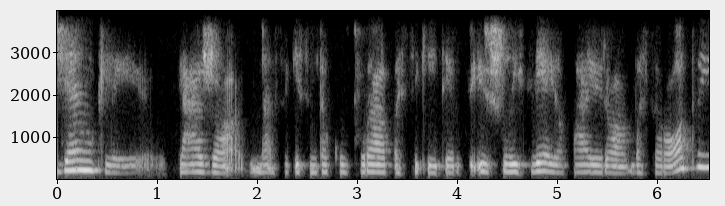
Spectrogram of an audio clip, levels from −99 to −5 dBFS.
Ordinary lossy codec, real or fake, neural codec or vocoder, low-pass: Opus, 24 kbps; fake; vocoder, 44.1 kHz, 128 mel bands every 512 samples, BigVGAN v2; 3.6 kHz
